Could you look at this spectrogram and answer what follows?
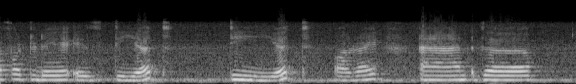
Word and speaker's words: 티읕: Our letter for today is Tiyat. Tiyat. Alright. And the pronunciation in English, it's almost a T sound, almost, but not entirely.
